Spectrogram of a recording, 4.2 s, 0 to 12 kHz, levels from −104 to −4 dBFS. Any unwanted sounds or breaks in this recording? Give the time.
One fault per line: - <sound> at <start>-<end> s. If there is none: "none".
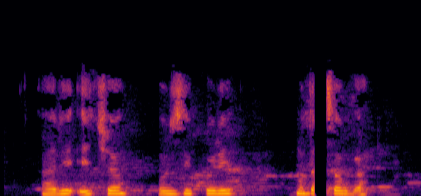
- dropout at 3.1-3.3 s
